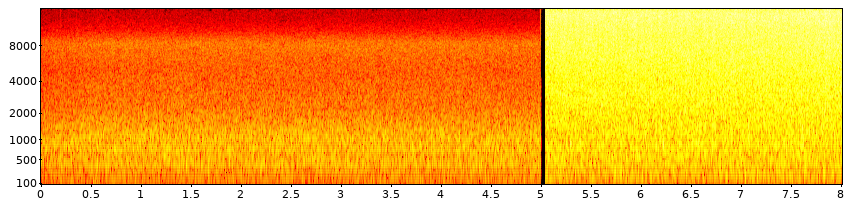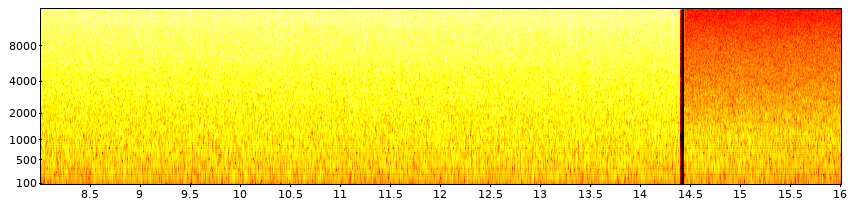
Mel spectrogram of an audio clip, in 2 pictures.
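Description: Small waterfall and stream rushing steadily. About five seconds in, it switches abruptly to a much louder, hissier close-up of water pouring over rock, which cuts back to the softer, more distant rush shortly before the end.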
